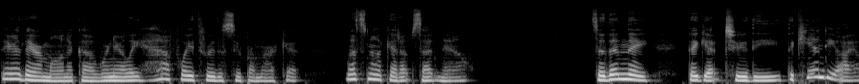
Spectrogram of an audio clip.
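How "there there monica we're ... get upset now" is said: gentle, very soft, calm soothing hush. Telling a story, the speaker quotes a mother to her upset little girl, retelling a soft, calm voice. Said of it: "the mother just says very softly, very calmly".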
